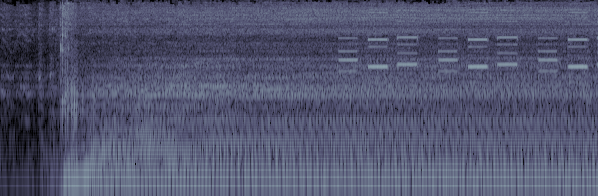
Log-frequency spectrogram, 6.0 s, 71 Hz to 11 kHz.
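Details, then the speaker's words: Pontiac GTO, the morning after a hard drive the night before: on start it jumps straight to a steady 3500 RPM high idle. Owner hopes it is the idle air control valve; the TPS has already been replaced twice. "it's 3500 RPM idle I hate this car"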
